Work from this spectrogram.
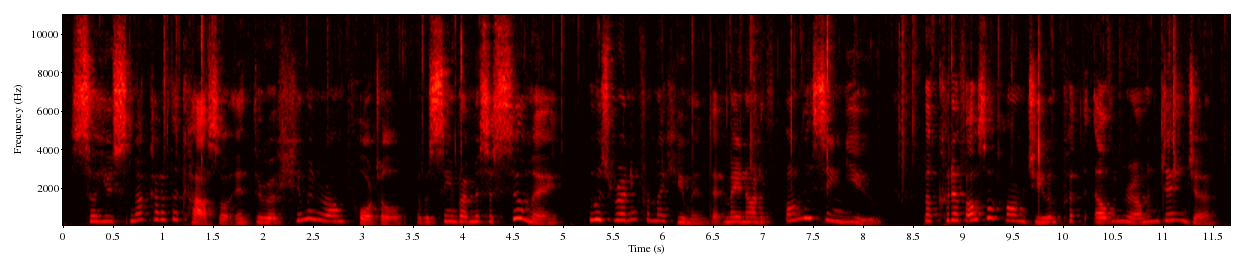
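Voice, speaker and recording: A woman playing an elf queen and mother, speaking in a formal, measured, gracious and gently teasing way in a fantasy audio roleplay. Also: sits high, sing-song. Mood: composed, probing. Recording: roomy, reverberant sound.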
